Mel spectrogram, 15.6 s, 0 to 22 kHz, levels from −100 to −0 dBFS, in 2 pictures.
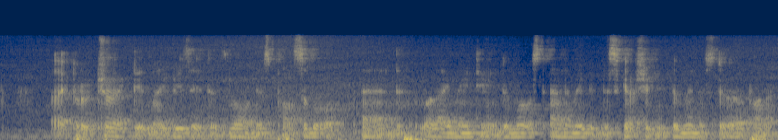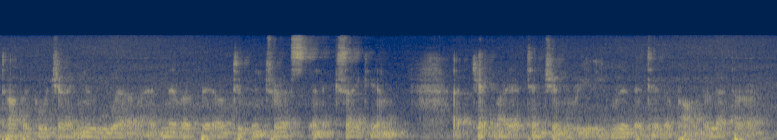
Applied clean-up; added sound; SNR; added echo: none; Motorcycle; 14 dB; reverberation time 0.6 s.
